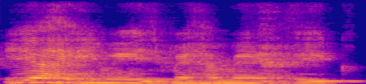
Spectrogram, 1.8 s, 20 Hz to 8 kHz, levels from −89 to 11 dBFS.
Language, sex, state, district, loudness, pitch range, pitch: Hindi, male, Bihar, Jahanabad, -16 LUFS, 160-175 Hz, 165 Hz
